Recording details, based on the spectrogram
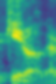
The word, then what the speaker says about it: Quiroga: No, this is always a debate because – my name is a Spanish name, right? It's Gabriel Quiroga, right?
